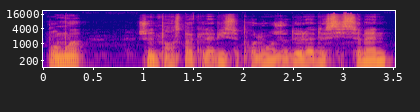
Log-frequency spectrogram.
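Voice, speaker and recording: A man voicing a grave older doctor in a read-aloud novel, speaking in a measured, matter-of-fact way. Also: low-pitched, expressive, dark tone, slightly rough. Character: grave older male doctor, blunt but calm.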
